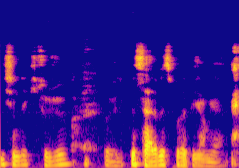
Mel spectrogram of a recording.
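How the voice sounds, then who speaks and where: A man talks at a very fast pace. He sounds somewhat breathy. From Eskişehir, Turkey. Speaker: podcast co-host. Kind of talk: casual chat.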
